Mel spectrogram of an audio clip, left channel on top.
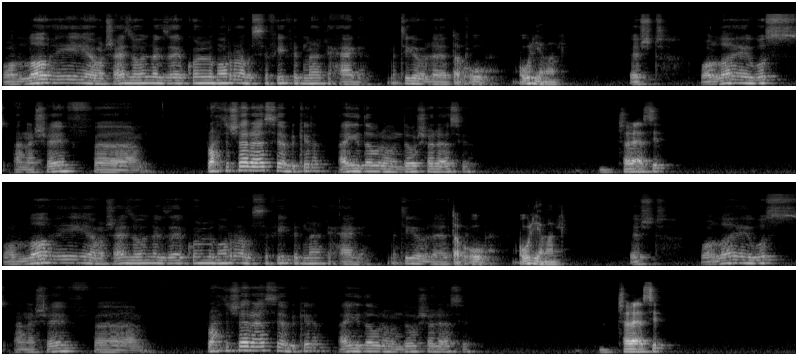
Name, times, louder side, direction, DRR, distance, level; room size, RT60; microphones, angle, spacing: voice 1, 0.0-3.6 4.0-4.5 6.3-6.7 7.0-9.4 10.0-12.6, left 3 dB, 35° left, 0.6 m, -28 dB
voice 2, 4.5-5.6 13.9-14.5, right 4 dB, 35° right, 0.5 m, -25 dB
4.6 x 3.4 x 2.6 m
head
